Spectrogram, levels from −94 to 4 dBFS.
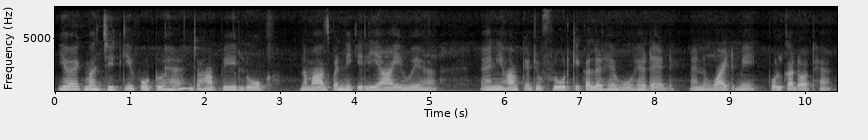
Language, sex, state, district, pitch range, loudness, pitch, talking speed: Hindi, female, Uttar Pradesh, Budaun, 200-215 Hz, -30 LUFS, 205 Hz, 190 wpm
